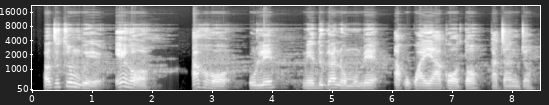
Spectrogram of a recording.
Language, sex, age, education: Igbo, male, 15-29, tertiary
